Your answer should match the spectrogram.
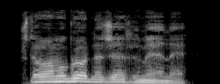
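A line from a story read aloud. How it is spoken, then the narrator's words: Low muffled voice. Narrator (Russian): осведомился он глуховатым низким голосом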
